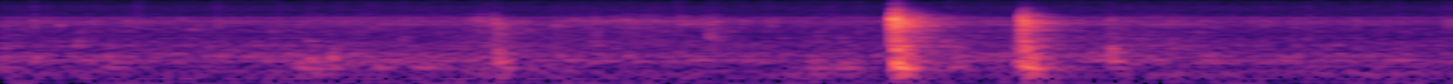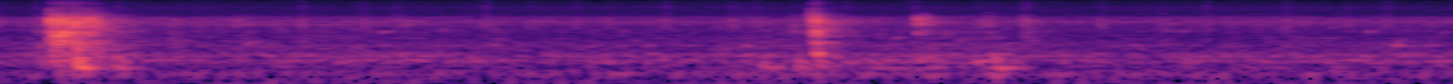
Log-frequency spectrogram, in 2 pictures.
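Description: Tarot cards being handled and shuffled on a table: a handful of sharp card snaps and slaps, the loudest about three and five seconds in, with softer rustling between.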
